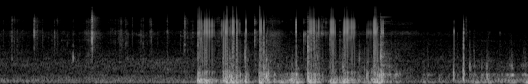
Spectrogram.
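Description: Wires and plastic connectors of a motorcycle wiring harness being handled, pulled apart and unplugged: scattered clicks at first, then a burst of loud crackling and rustling from about two seconds in, lasting a couple of seconds.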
